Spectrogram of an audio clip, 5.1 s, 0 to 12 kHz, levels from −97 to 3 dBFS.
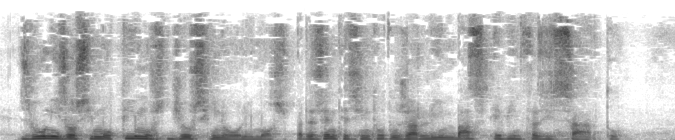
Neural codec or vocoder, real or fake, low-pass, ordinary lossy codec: none; real; 10.8 kHz; AAC, 32 kbps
